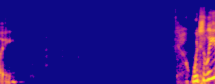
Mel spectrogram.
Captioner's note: laughing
